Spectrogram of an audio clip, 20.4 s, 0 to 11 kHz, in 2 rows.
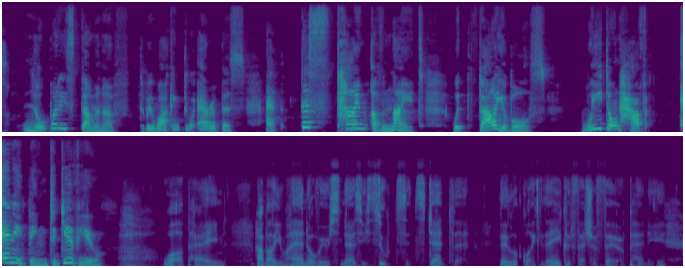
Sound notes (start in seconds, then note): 12.0 sighs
